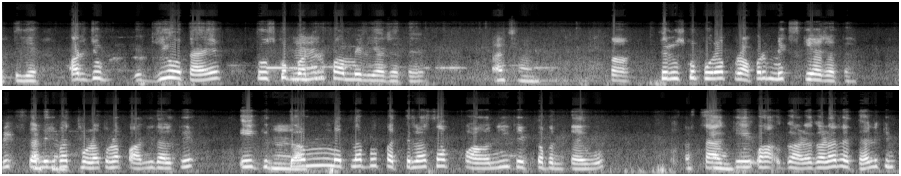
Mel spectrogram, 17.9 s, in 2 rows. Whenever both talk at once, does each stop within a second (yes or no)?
yes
